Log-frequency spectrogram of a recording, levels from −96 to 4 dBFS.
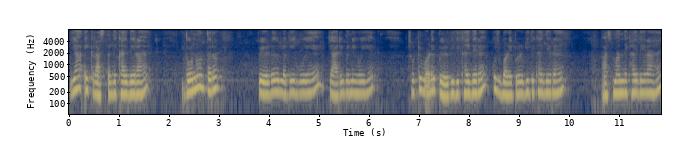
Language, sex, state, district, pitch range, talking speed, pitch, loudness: Hindi, female, Chhattisgarh, Kabirdham, 185-210 Hz, 190 wpm, 190 Hz, -26 LUFS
